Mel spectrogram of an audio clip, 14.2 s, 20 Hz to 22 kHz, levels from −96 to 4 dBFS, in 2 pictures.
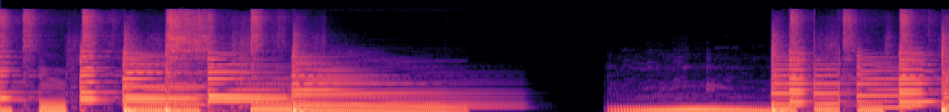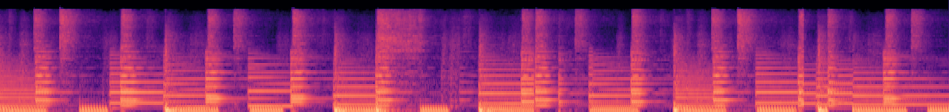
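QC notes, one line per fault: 2.18, 5.35 and 12.26 s: compressed frames skipped. A single frame drops out each time, a tiny slice at 2.18 s and about 20 ms at the other two.
5.92–6.29, 10.56–11.31 and 13.14–13.51 s: chunks out of order. Blocks of about 186 ms play late and out of sequence, giving a jumbled moment with hard joins. The middle one sounds like a chunk landing about three places late, the other two only one place late.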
